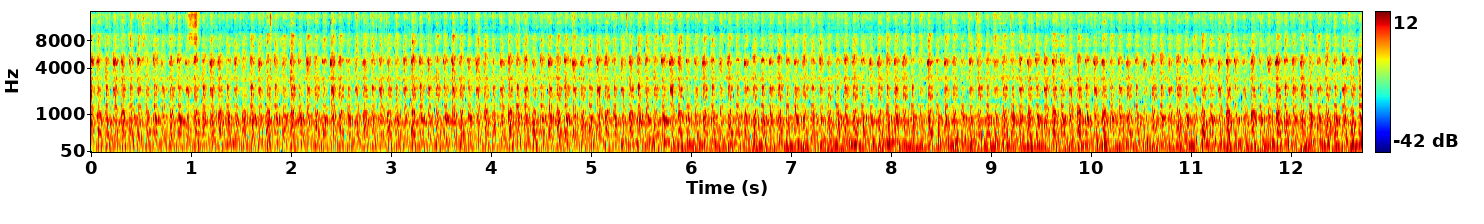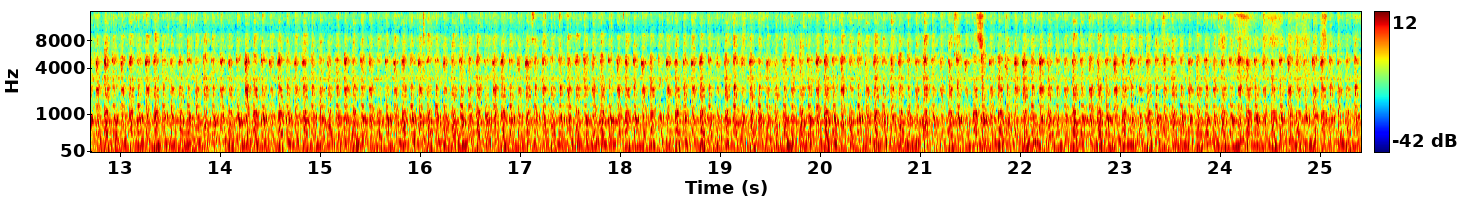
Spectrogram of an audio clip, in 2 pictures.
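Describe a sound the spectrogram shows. A net hauler motor whirs as it pulls in a fishing net.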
